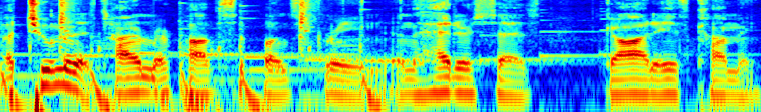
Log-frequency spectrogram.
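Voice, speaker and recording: A man speaks in a fairly low voice. Music plays in the background. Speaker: game reviewer. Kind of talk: scripted video game review voiceover.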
